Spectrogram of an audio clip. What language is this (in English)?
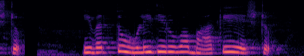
Kannada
